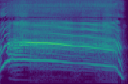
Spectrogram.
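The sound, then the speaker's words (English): A person imitates a frog's startled scream: a single loud, sustained, high-pitched wail lasting about two seconds, with a quick rise at the start and a sharp downward drop at the end. “It was a frog who screamed.”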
